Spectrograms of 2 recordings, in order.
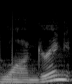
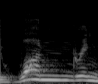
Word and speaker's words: wandering: So we take a syllable out of wandering and we say wandering. It is the star to every wandering bark.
